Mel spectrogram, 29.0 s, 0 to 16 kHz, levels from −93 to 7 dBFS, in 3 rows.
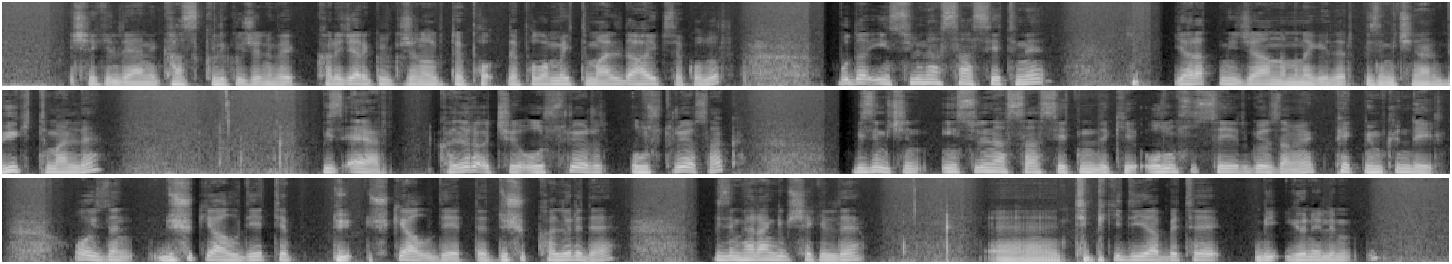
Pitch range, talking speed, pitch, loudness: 110-140 Hz, 130 wpm, 125 Hz, -22 LUFS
